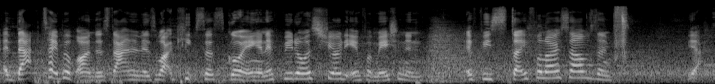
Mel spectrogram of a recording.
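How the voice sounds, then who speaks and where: Young woman, Barbadian accent, frank and lively, interview answers, outdoor street noise. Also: medium pitch. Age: young adult. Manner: frank and lively, laughs often. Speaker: interviewee, youth advocate. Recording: outdoor recording with traffic noise.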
